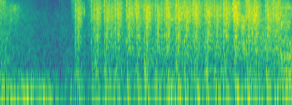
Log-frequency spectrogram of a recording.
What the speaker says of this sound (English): This is when you want to start using your heavy guns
